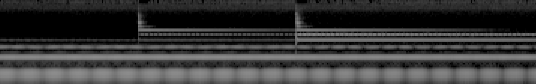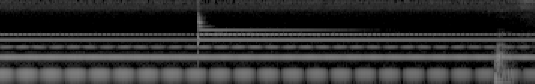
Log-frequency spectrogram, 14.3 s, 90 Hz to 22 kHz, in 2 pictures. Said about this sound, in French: 1 kg, 190 pour ce bol tibétain brut, tonalité fa dièse. D'abord frappe mayoche. Beaucoup de puissance vibratoire, beaucoup de sustain. Richesse harmonique, on va l'écouter.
